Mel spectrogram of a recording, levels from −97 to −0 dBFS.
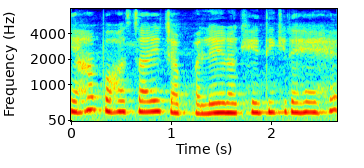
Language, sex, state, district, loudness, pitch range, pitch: Hindi, female, Bihar, Katihar, -15 LUFS, 255-280 Hz, 265 Hz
